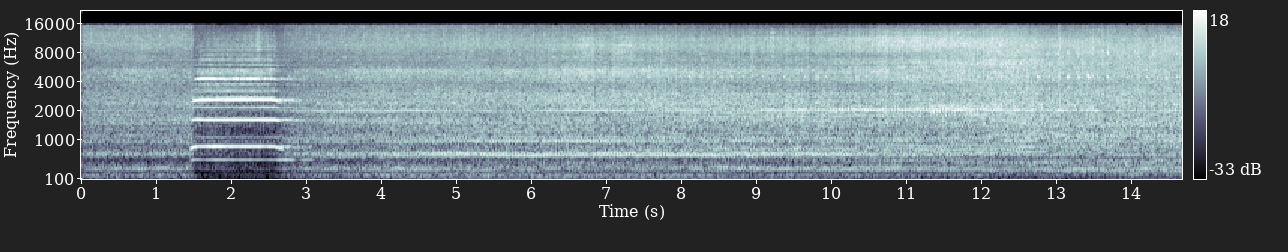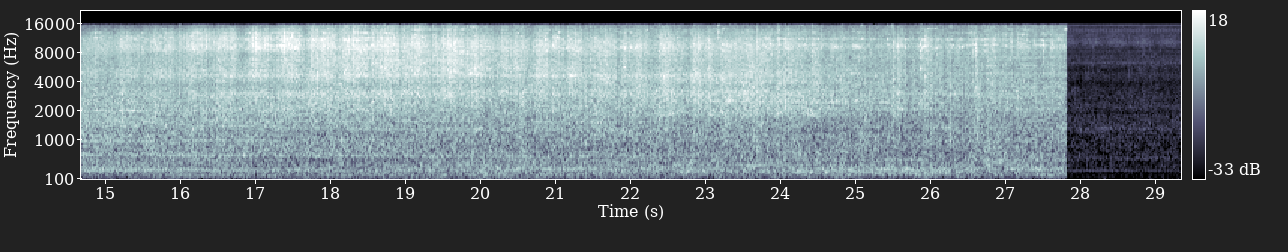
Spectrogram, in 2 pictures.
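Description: Diesel locomotive sounds one horn blast of just over a second, about two seconds in, then its engine and the wheels of its train of coaches and wagons run past steadily, with some clickety-clack. The sound stops suddenly near the end.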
